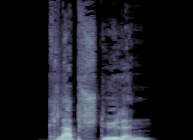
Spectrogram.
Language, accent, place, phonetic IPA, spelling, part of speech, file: German, Germany, Berlin, [ˈklapˌʃtyːlən], Klappstühlen, noun, De-Klappstühlen.ogg
- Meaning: dative plural of Klappstuhl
